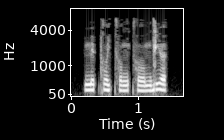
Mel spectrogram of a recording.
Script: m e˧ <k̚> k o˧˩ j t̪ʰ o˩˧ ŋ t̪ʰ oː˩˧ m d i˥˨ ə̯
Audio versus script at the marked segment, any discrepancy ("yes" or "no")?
yes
